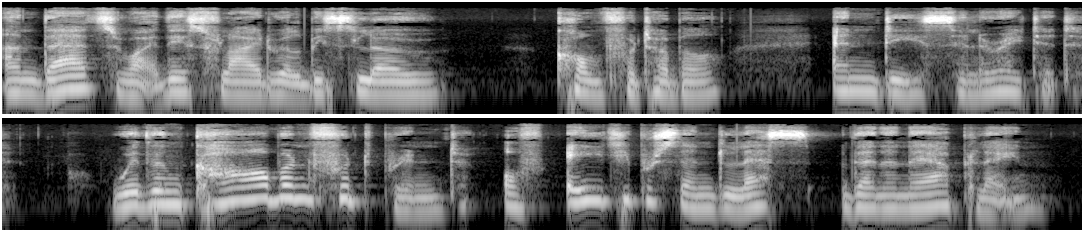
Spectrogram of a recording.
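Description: Pitched fairly low, a woman speaks very slowly with a German accent and lively intonation. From Germany. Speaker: podcast host and happiness researcher. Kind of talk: scripted intro.

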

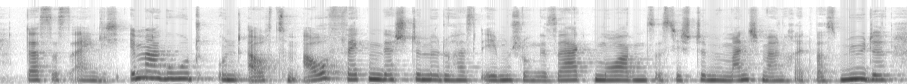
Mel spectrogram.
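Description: A woman's fairly high, somewhat breathy voice at a fairly quick pace. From Germany, Nassau (Rhineland-Palatinate). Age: 30s. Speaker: speech therapist and singer. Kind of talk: interview; guided voice exercise.

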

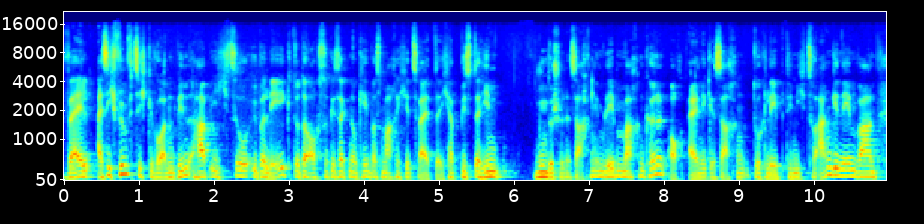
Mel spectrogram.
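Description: A man with an unremarkable speaking voice, medium pitch, lively intonation and a fairly quick pace. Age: 50s. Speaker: podcast host, author. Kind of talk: casual chat.

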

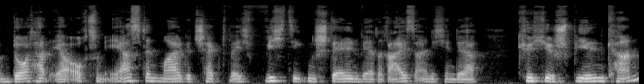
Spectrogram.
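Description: Over a very clean recording with a silent background, a normal speaking voice moves at a fairly slow pace with fairly even intonation. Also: man, fairly high pitch for a man. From Germany. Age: 30s. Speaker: company founder. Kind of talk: interview.

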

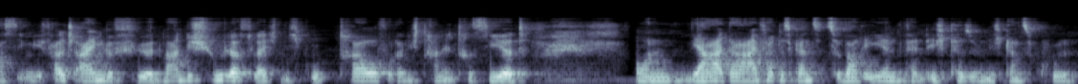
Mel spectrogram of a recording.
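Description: A woman speaks at a fairly low pitch. Her intonation stays monotone and flat. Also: fairly quick pace. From Hesse, Germany (Wiesbaden). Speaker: teacher trainee. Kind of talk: interview. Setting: podcast interview.

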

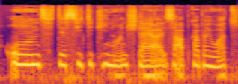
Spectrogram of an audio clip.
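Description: Somewhat breathy and dark, mellow in tone, a woman speaks with an Austrian accent in a dry, close sound with no echo. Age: 50s. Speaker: charity volunteer. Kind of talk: casual interview.

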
